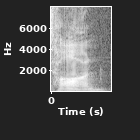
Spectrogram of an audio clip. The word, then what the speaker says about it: Han: It's Han.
